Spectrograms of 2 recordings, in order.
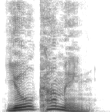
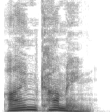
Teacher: questions often rise, you're coming. statements often fall, "I'm coming." If you say everything in a flat tone, your English will sound unnatural, even if your grammar is perfect.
